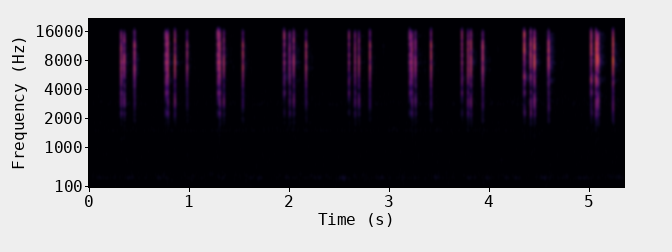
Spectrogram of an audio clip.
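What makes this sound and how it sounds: Long acrylic nails tap and scratch along the body of a small, slim, solid aluminum Apple TV remote with a silver back and Apple logo, first held in the hand and then laid on a ribbed fabric couch. Short, bright clicking taps come in quick clusters over a quiet background, ending in fast finger-fluttering taps.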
